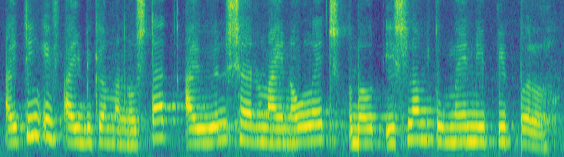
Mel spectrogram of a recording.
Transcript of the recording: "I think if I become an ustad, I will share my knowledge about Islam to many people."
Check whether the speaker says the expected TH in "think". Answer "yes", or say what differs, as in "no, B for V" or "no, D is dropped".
no, T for TH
